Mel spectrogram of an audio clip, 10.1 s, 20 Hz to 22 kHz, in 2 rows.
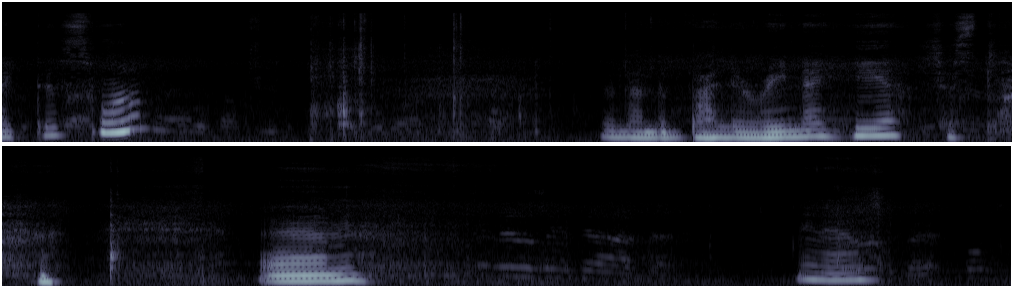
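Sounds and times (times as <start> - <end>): paper embellishments clicking and rustling: 1.5 - 2.4.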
